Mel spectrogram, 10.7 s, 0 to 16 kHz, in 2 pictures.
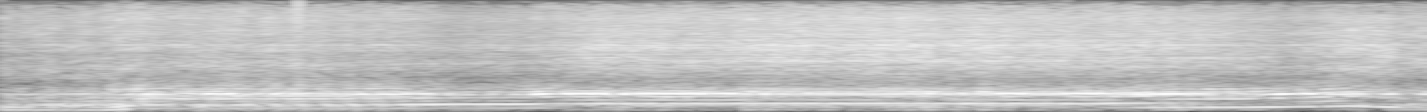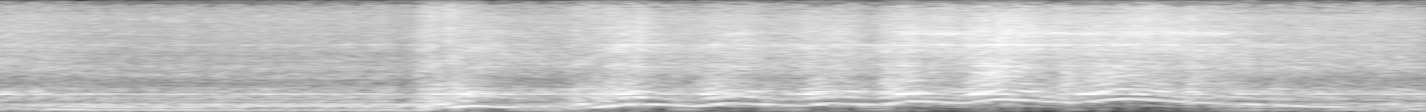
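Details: Honda CBR after cam chain tensioner replacement (it previously buzzed on the right side at 3000 rpm): engine idles steadily, then takes repeated quick throttle blips, running cleanly without buzz or rattle.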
